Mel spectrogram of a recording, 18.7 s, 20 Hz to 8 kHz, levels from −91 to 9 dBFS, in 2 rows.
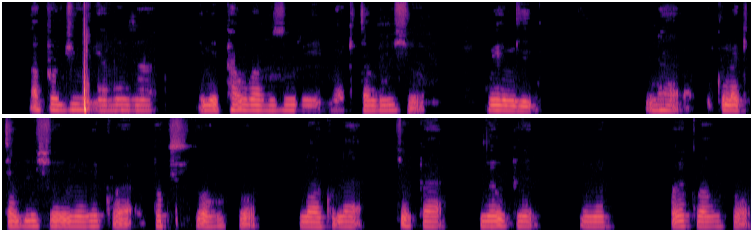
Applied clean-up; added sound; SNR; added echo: none; none; none; none.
